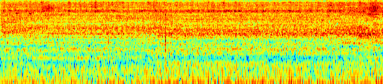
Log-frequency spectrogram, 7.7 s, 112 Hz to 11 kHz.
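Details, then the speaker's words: 1985 Mercedes-Benz 500SEC Euro-spec V8 at idle after push-start fitted: constant soft puffing under the low rumble, not a miss; owner suspects an exhaust leak, location unconfirmed. "I got a little It's not like a miss, but it's like a air leak in the exhaust"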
